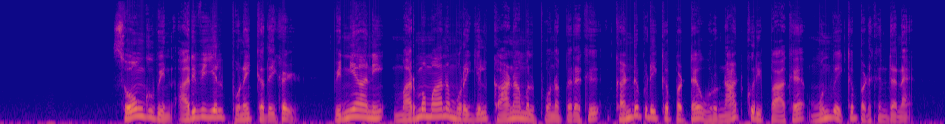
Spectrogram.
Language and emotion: Tamil, neutral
